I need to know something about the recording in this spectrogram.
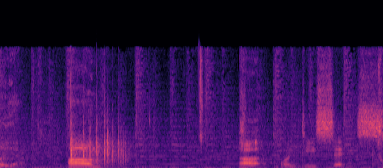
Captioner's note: dice clatters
